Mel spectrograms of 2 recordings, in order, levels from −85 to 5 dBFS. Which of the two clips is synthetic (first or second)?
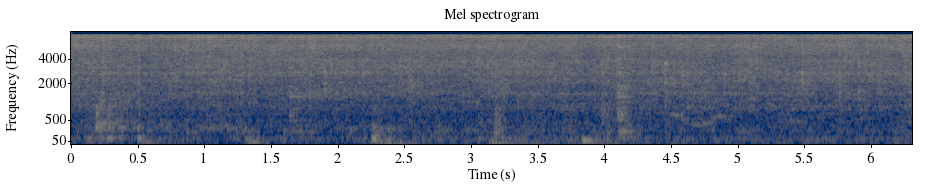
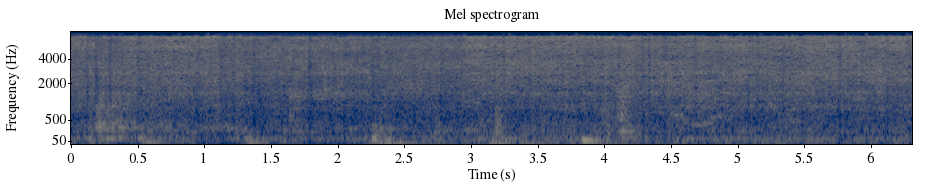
second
